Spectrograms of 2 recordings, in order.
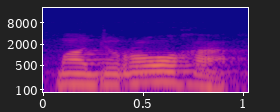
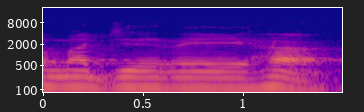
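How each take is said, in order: First: The second vowel is an open a sound. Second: The second vowel is tilted toward e. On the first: This follows the written spelling. The speaker calls it wrong. "Iya tulisannya, tapi bacanya bukan" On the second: This is the imalah reading. The speaker calls it right. "bacanya majreha"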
